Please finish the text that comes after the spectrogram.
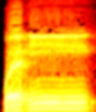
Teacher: Dan kemudian wa'i masuk berserta dengung. Daripada wa'in jadi wa'i yakul. Di sini masuk tanpa dengung.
